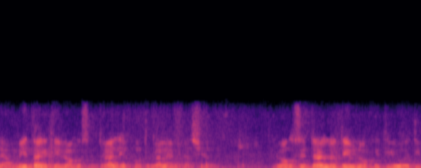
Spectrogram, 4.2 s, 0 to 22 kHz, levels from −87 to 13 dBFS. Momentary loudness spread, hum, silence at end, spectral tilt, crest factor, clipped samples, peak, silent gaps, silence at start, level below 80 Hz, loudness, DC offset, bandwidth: 14 LU; none; 0 s; -5.5 dB/octave; 18 dB; under 0.1%; -6 dBFS; none; 0 s; -52 dBFS; -24 LUFS; under 0.1%; 8.8 kHz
